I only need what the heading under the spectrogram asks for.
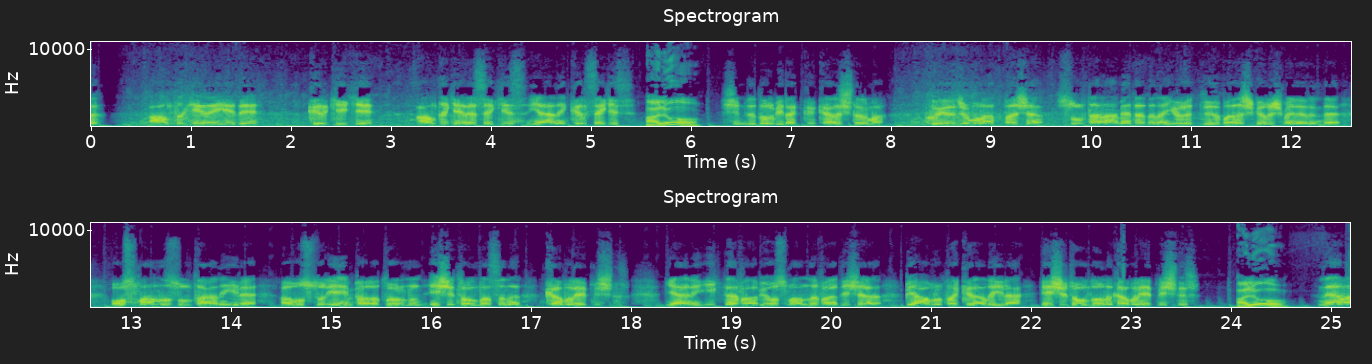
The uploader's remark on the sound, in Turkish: Telefon görüşmesi. Okula giden robot telefon hattımızda.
